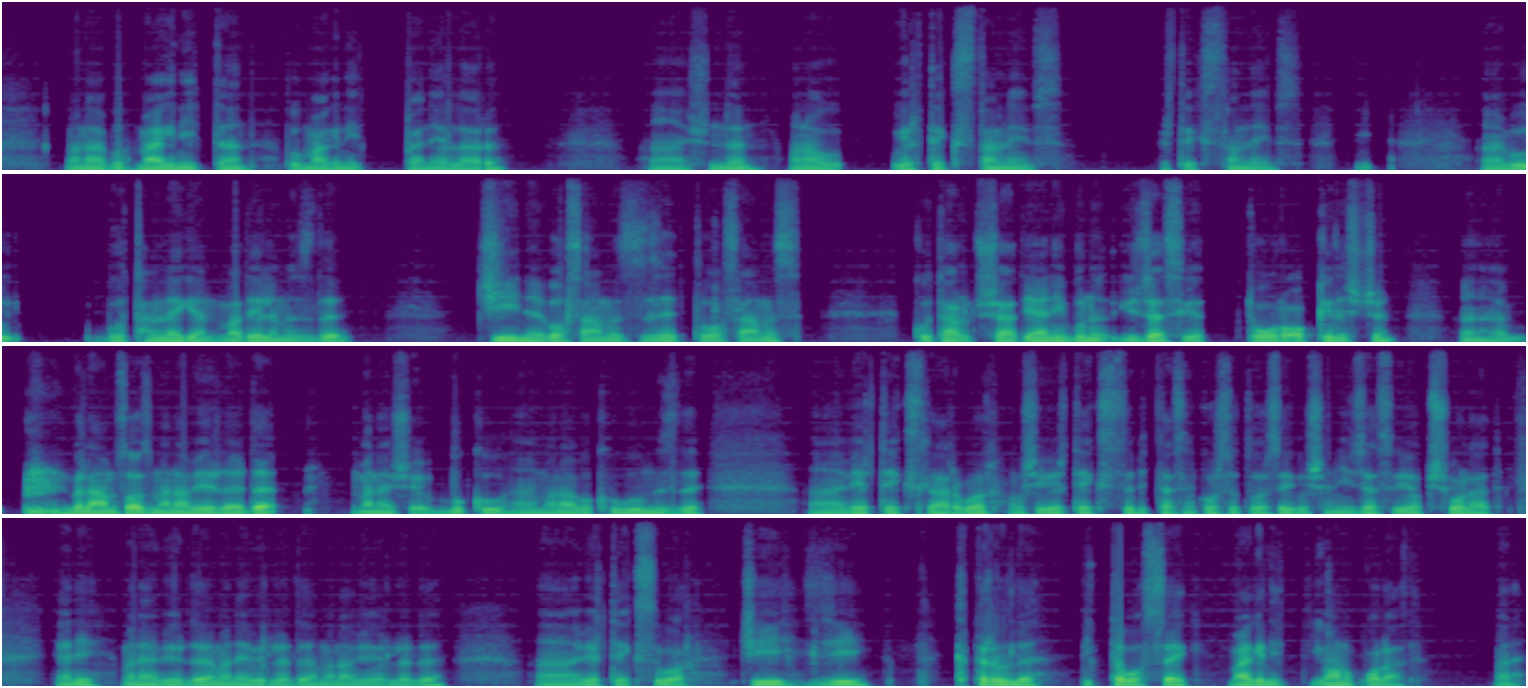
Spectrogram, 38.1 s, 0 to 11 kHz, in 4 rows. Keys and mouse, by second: 4.2-7.6 drag, 10.7 click, 13.0 g, 22.4 click, 25.2 click, 25.9 click, 33.3 g.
